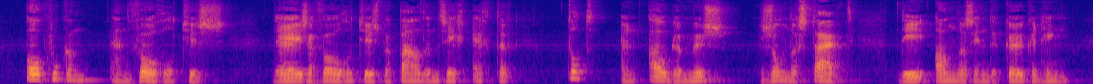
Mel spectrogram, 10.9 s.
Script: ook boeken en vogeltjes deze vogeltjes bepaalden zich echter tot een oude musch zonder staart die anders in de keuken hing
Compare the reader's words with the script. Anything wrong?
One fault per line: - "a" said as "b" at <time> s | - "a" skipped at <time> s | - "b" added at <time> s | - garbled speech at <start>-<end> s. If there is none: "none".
none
